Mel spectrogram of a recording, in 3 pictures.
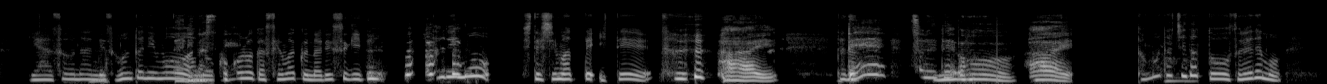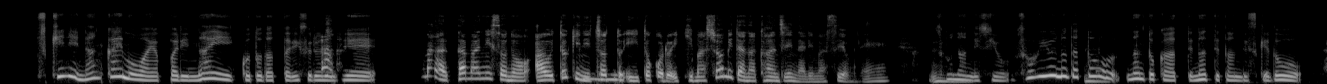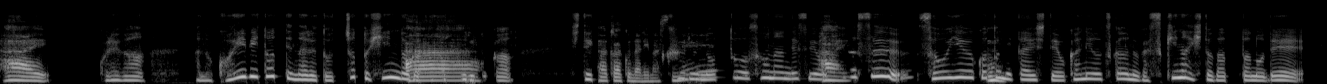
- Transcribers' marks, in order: chuckle; chuckle; tapping
- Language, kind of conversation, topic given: Japanese, podcast, 最近、自分のスタイルを変えようと思ったきっかけは何ですか？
